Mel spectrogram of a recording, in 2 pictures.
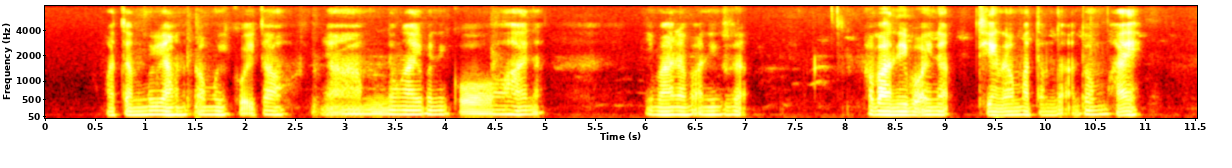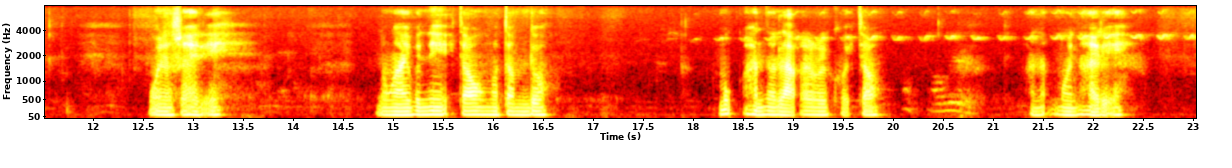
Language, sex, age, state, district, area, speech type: Manipuri, male, 30-45, Manipur, Imphal East, rural, spontaneous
